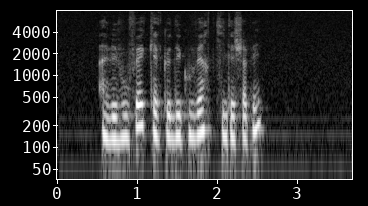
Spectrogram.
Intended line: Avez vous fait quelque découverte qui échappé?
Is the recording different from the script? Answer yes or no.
no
